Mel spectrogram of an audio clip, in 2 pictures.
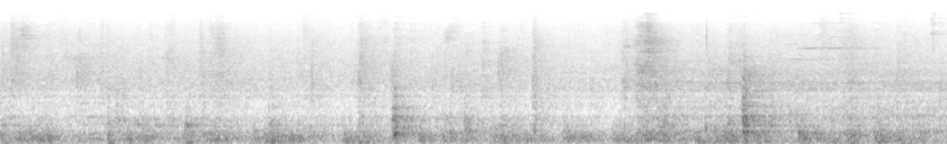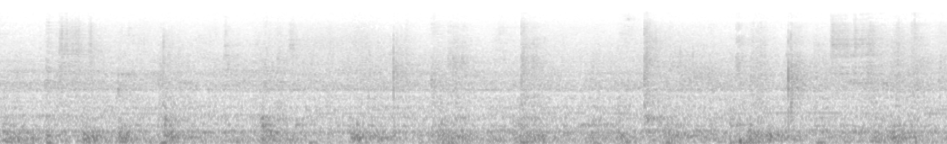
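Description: Footsteps knock on a wooden stage in a large echoing hall.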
